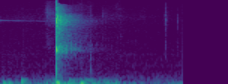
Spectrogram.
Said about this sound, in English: You're falling asleep and getting sleepier at every second. And when I snap my fingers, you'll wake up in the past.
